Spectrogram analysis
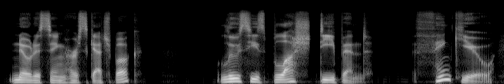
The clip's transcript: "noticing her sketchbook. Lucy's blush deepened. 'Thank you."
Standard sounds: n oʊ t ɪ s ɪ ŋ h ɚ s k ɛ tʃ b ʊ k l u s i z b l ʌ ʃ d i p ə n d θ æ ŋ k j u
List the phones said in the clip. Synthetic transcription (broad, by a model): n oʊ t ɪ s ɪ ŋ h ɚ s k ɛ tʃ b ʊ k l u s i z b l ʌ ʃ d i p ə n d θ æ ŋ k j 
